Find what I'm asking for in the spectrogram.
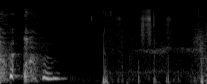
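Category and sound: human body sound, coughing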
